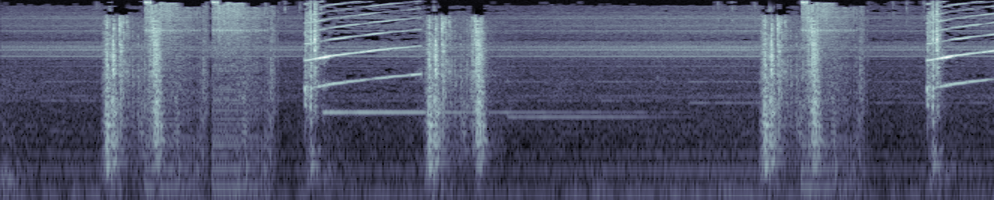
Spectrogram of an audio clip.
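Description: Static hisses in short bursts.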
